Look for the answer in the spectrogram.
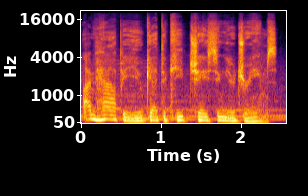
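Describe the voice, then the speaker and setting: A man voicing a gentle, caring, apologetic young man in a video game dub, with music behind him. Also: on the low side, sing-song, moderate pace. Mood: proud, apologetic.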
